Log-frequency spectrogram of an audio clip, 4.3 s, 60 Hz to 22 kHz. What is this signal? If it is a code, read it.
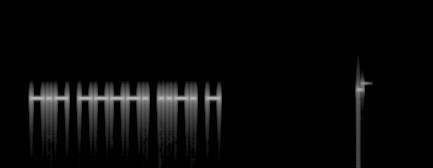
Morse code, heard as a keyed tone, about 27 wpm, 700 Hz. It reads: K9FT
